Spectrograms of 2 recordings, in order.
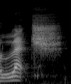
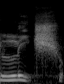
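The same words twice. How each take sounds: First: "Leitch" said like "letch", short e; alternative pronunciation. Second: "Leitch" said like "leech", long ee; unsure pronunciation. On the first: Host offers second guess at surname, "Leitch" as "letch". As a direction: say "Leitch" to rhyme with "fetch". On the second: Host guesses at director's surname, "Leitch" as "leech". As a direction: say "Leitch" to rhyme with "beach". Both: Shown as a demonstration. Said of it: "I'm gonna pronounce this wrong".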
